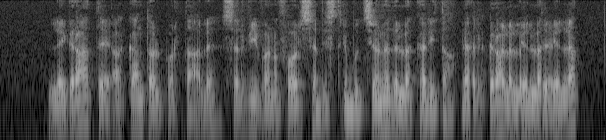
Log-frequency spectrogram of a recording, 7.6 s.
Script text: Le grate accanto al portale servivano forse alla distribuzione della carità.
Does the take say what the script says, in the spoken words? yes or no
no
